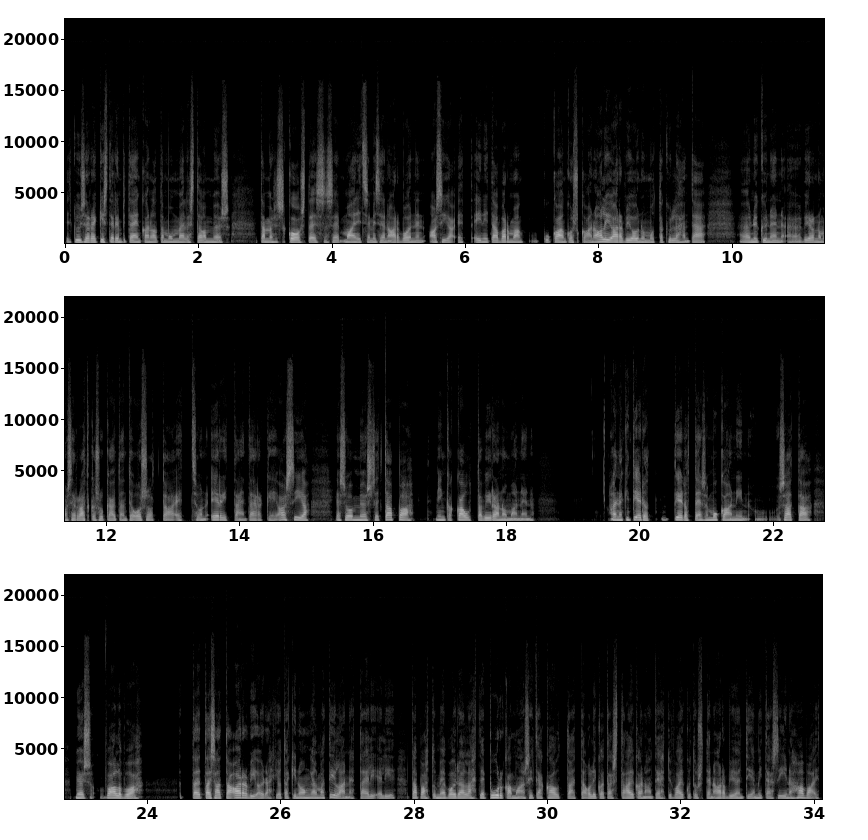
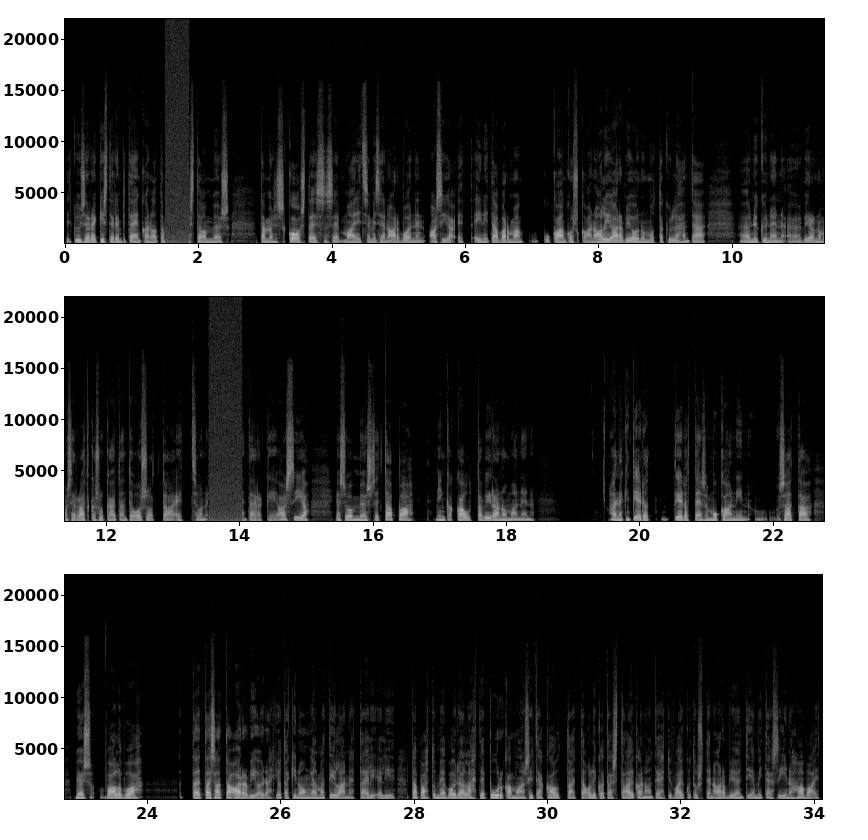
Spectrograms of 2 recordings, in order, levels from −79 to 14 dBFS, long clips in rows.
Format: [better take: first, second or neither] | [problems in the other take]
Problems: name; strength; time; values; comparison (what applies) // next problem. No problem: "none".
first | audio cutting out; filled with static; at 1.5 s and at 14 s for 0.5 s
